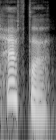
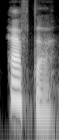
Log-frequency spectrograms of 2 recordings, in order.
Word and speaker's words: have to: by using half - in slow speech Americans say have - but in fast speech Americans say hafta it looks like this have to it sounds like this afta watch the video listen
